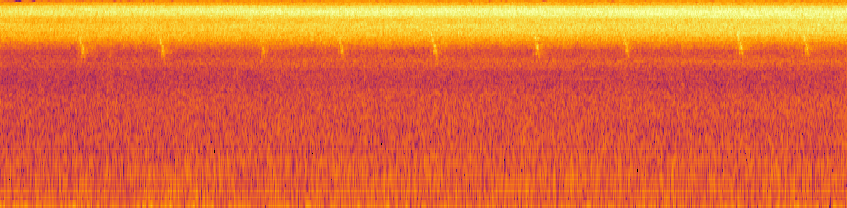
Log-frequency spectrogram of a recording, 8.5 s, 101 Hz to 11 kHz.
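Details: Cicadas in summer in a modern hillside neighbourhood of Nisshin, Aichi, Japan, early afternoon of 28 July 2021: an unbroken, shrill, high buzzing wall with brief ticking notes repeating about every second on top.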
